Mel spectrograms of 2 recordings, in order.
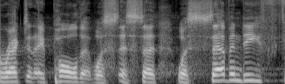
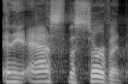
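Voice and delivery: ordinary delivery

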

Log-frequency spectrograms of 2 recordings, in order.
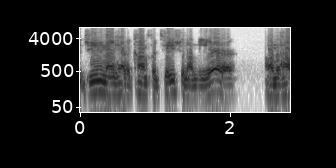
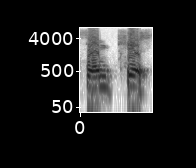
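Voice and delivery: [name] impression; 8 semitones higher than usual. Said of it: "He actually said".

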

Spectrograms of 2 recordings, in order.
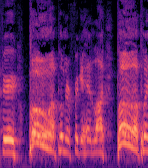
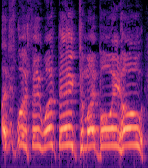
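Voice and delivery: high, yelling victory call; triumphant shout; 7 semitones higher than usual. Retold or imitated. Champion shouting to Alan at home, triumphant. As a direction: shout it to your boy at home. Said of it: "he's looking at Alan".

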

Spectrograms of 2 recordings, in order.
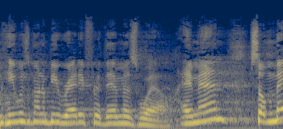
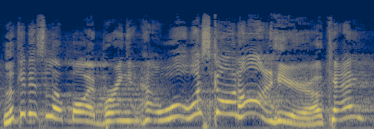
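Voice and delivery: nervous giant; 5 semitones higher than usual. Retold or imitated. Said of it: "I believe he's like".

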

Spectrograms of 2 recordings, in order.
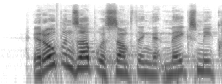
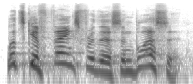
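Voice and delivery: a bright, much higher "Hallelujah" that settles into a thankful blessing; joyful praise; 7 semitones higher than usual. Retold or imitated. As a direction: cheerfully thank God for the little food you've been handed. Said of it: "he's like".

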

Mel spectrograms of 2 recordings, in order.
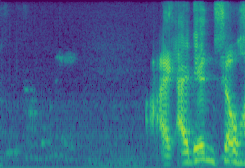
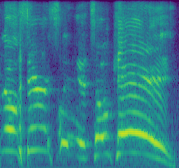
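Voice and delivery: high, raised call over the panic; insistent calling; 12 semitones higher than usual. Retold or imitated. Storyteller pleading with fleeing kids, high insistent call.

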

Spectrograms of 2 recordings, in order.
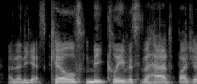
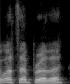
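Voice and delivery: put-on girl's greeting; 6 semitones higher, 5 dB louder than usual. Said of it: "she's like".

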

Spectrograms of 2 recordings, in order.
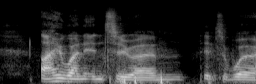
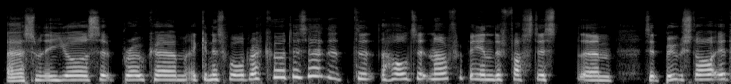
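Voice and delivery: imitating mum; 11 semitones higher than usual. Mum recalling a news item, high and unsure. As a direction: put on a hesitant mum, pitched well up.

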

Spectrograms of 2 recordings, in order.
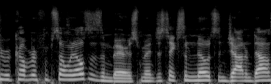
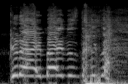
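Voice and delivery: frantic high, loud Aussie greeting; runaway projecting; 13 semitones higher, 5 dB louder than usual. Pretend. Host stuck on his intro, runaway projecting. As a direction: let the intro spiral up out of control. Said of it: "We can't stop him".

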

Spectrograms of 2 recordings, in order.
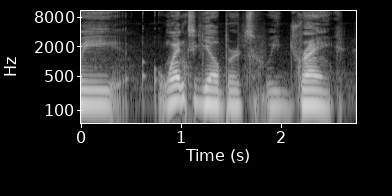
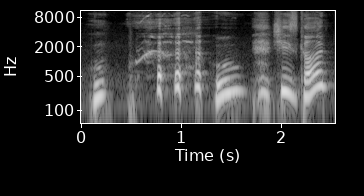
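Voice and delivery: higher, eager questions; mock eager; 8 semitones higher than usual. Teasing friend about his eager reaction, higher. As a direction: perk up like good news. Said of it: "You're like".

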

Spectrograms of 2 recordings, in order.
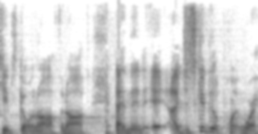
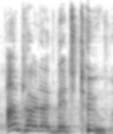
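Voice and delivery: boss imitation; 10 semitones higher than usual. Mimics the boss agreeing.

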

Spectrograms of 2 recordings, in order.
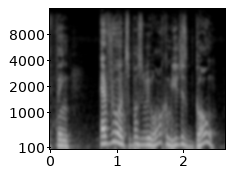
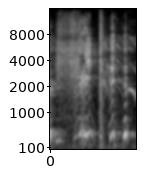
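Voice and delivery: much higher, broken by laughter; real laughter mocking friend; laughing tease; much slower than usual. Real, not acted. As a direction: squeal it through giggles. Teasing through laughter.

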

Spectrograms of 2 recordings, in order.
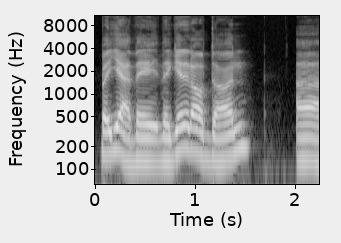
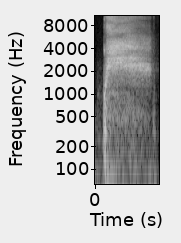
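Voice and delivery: voiceless "psh" crash effect; imitated crash noise. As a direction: make a hissing smash sound with the mouth. Imitating a crash through window.

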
